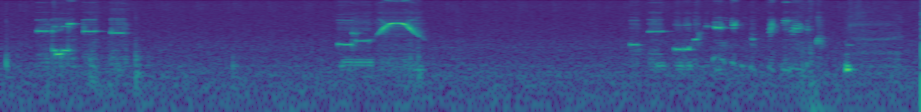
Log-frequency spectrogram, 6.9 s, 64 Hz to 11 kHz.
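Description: An R2-D2 novelty alarm clock, the kind that projects the time onto the ceiling, lets out bursts of droid-like beeps and warbling whistles in three separate clusters with quiet gaps between them.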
